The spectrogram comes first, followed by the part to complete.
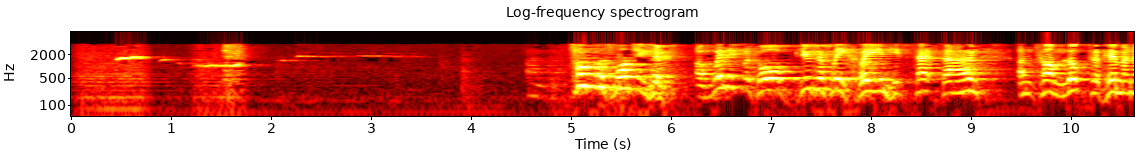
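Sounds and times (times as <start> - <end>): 
person whistling a short melodic tune: 0.5 - 3.6
speech: 5.1 - 10.6.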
